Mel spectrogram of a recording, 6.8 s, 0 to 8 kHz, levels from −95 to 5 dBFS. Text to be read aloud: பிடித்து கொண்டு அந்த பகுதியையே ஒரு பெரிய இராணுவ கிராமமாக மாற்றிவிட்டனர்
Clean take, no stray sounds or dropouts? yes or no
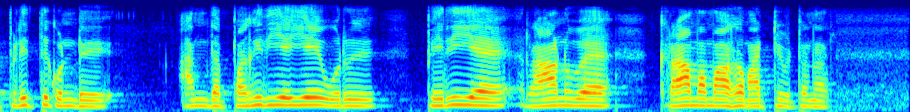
yes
